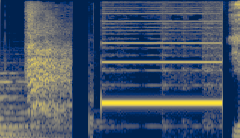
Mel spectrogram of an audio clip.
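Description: Background music fading out, then after a brief silence a single loud, steady electronic beep about a second long.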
